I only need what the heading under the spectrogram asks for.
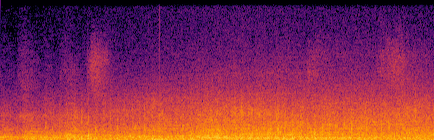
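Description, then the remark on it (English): A helicopter's steady rotor thrum and engine roar fill the air, loud and continuous as it flies overhead during an armed assault on the principality of Sealand, with no voices present. “The team used jet skis, speedboats, as well as helicopters in the assault.”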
